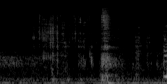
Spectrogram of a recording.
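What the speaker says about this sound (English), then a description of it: "Tortilla's got a great crunch." A crunchy tortilla from a tortilleria is bitten and chewed close by, with quiet crisp crunches and a louder crackling bite near the middle.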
